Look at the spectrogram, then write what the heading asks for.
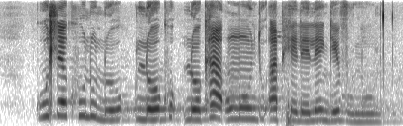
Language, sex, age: South Ndebele, female, 20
